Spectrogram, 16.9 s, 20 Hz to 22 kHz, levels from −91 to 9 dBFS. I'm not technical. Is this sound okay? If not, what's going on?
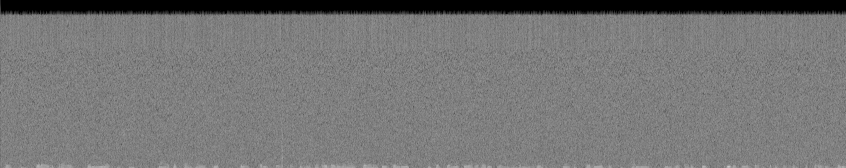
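No. From start to finish there is low bit depth with dither: the speech uses only 4 bits, and added noise hides the rounding as a constant, even hiss.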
